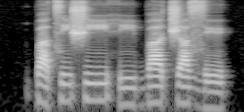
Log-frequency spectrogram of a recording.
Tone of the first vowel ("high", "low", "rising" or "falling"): falling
